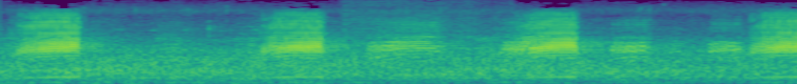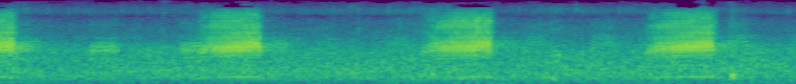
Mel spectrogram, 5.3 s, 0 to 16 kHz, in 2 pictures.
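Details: Ducks feeding and splashing on a river in the medieval village of Besalú, Girona, Spain, summer day. A steady run of seven rasping quacks, one roughly every 0.8 seconds, with soft water noise beneath.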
